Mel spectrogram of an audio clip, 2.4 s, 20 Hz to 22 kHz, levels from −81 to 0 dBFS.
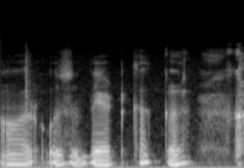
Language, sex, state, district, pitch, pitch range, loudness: Hindi, male, Jharkhand, Palamu, 145 Hz, 115-175 Hz, -16 LUFS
